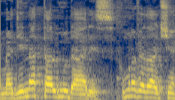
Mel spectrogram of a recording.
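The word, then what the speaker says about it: مدينة: O T final do tamarbuta volta a ser pronunciado quando ela é seguida de uma palavra que é um complemento idafa, um complemento genitivo.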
